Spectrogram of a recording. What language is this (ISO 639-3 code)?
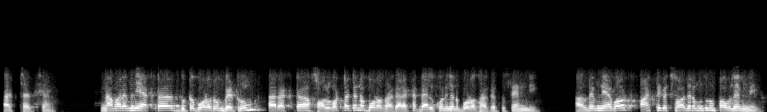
ben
